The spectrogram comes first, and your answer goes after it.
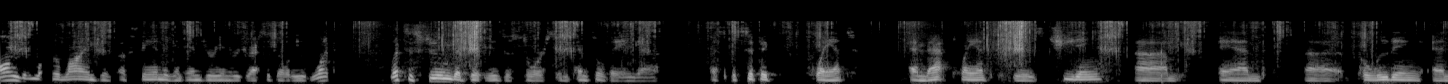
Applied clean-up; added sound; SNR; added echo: classical method spectral subtraction.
